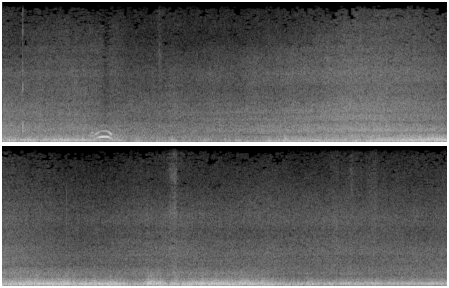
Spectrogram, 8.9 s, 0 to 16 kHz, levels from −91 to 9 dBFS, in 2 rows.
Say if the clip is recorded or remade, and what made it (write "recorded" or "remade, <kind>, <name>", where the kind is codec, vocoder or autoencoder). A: recorded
